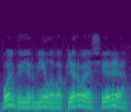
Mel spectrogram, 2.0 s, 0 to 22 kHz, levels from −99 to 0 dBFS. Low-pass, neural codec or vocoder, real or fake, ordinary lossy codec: 7.2 kHz; none; real; AAC, 48 kbps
